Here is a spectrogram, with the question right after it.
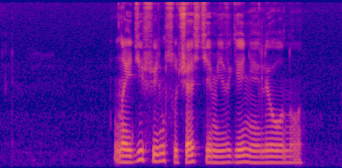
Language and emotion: Russian, neutral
